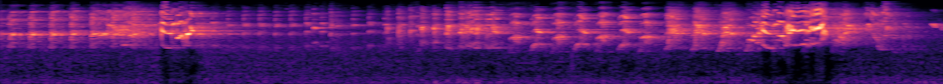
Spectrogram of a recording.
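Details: Lovebird in full song: shrill, scratchy chatter that swells and fades in waves, with squeaky whistles and short pauses. The recording is intended to make other lovebirds join in.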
